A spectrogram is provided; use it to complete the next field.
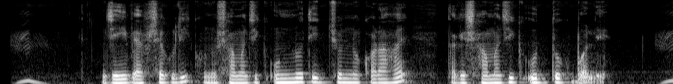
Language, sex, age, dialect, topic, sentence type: Bengali, male, 18-24, Standard Colloquial, banking, statement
